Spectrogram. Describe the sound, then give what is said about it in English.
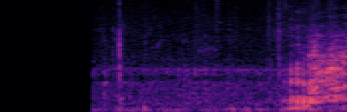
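A lion's roar bursts in loud near the end, a deep rough growl that follows a brief stretch of low, rumbling breathy noise. No one speaks. “Ahead, dentist versus lion.”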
